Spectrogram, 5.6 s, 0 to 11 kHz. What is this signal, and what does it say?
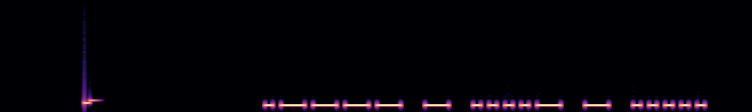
Morse code, heard as a keyed tone, about 20 wpm, 700 Hz. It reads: 1T4T5
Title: Five Challenging Letter-Number Combinations 20wpm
